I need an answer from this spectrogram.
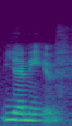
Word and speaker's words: Yaniv: unique the next name i have is yaniv yaniv is really cute it's again kind of like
